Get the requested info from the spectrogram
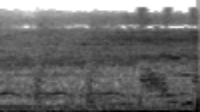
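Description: Background music playing at a moderate level.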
